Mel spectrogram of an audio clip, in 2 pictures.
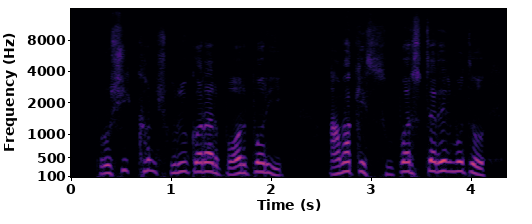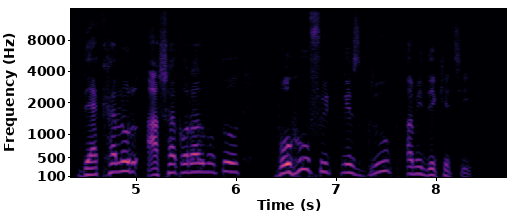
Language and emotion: Bengali, sad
